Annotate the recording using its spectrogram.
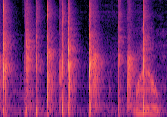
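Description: A novelty comedy song's hiccup sounds: a rapid run of sharp, clicky vocal hiccups, about four a second, with a short voiced yelp near the end. The playback stops abruptly.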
